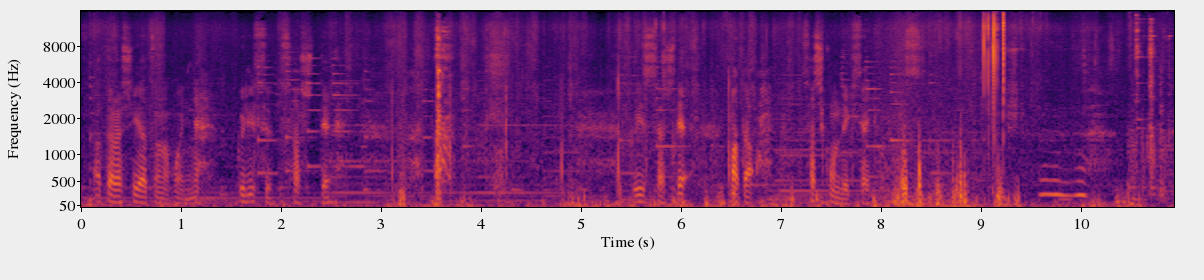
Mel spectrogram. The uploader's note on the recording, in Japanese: 長芋掘り機の部品交換をしな がら駄弁り。音量低めで雑音がすごいです。気軽に配信したくてiPhone＋ピンマイクで収録。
